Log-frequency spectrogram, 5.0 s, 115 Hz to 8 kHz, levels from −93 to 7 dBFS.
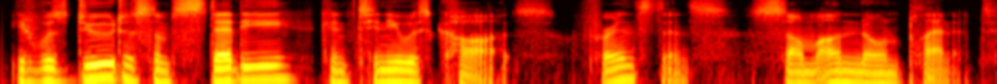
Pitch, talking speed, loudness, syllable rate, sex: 120 Hz, 145 wpm, -22 LUFS, 4.5 syllables/s, male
